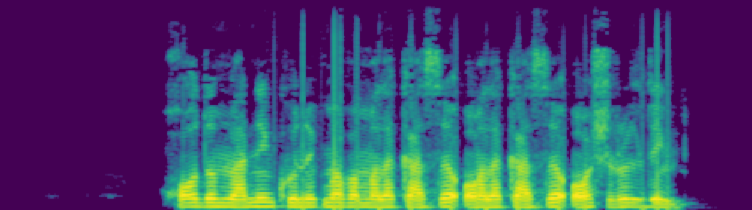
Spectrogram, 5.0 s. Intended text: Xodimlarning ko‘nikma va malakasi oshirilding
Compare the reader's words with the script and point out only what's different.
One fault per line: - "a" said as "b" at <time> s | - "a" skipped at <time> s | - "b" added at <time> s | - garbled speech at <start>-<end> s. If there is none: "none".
- "malakasi" added at 3.2 s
